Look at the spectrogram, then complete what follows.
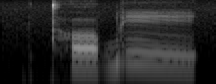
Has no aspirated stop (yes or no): no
